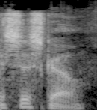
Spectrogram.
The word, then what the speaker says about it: Cisco: told him to buy cisco the high-tech company and tony bought cisco the food distribution company both stocks are pronounced exactly the same while cisco crashed cisco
